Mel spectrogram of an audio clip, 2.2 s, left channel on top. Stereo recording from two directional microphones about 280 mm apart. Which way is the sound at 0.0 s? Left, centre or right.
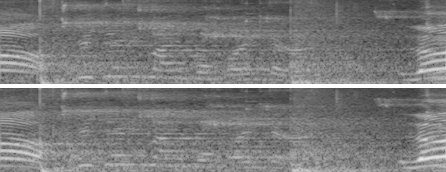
Centre.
